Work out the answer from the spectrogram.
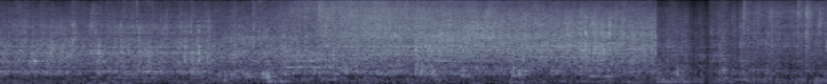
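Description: Vegetables, chicken, prawns and fried egg sizzling in hot oil in a pan as a stir-fry. The sizzle grows louder about two seconds in and drops off sharply about five seconds in.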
